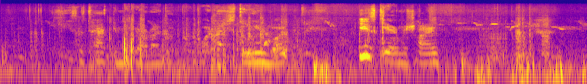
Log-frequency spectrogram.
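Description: A young boy talks close by.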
